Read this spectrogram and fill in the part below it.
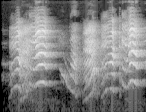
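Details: A pet Indian ringneck parakeet mimics a cat: two long, wavering, rising-and-falling meow-like wails over three seconds, nasal and strained.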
